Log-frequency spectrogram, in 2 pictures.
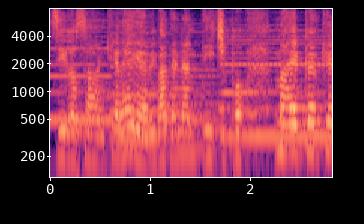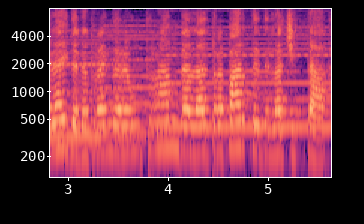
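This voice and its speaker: An actress playing a lively, cheeky young immigrant factory girl in a radio drama, chatty, eager and direct. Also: medium pitch, brisk, over music, close to an everyday voice. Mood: brisk, chatty. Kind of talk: theatrical radio drama acting. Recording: reverberant hall-like sound.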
